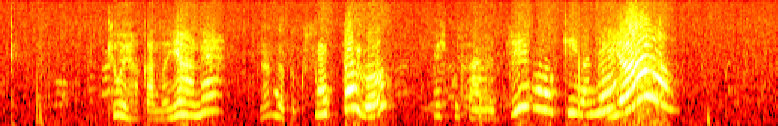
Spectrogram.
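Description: Teenage girls talk among themselves on an old film soundtrack.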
